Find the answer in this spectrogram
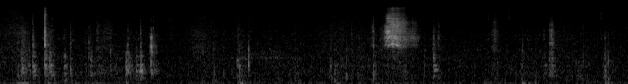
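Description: Handling noise from an RC monster truck and its knobby rubber tires on a wooden tabletop: scattered light clicks, taps and rubbing, with a short hissy rustle about four seconds in.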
